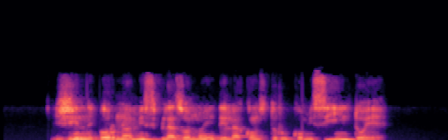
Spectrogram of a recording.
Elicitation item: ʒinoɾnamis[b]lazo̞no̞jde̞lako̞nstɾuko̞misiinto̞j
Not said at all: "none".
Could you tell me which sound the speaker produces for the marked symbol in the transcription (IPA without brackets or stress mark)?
b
